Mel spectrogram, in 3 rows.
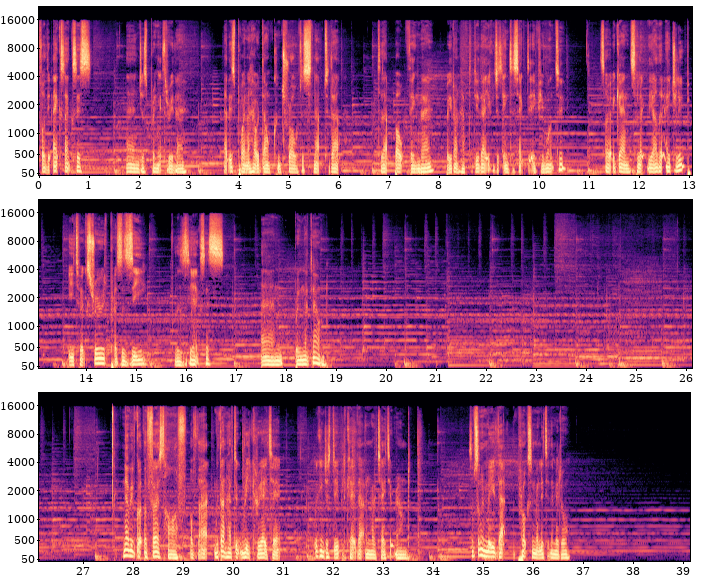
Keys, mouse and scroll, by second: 3.2 ctrl+click, 4.0 scroll down 1, 4.7 shift+middle click, 6.7 alt+click, 13.2 click, 13.7 scroll down 1, 14.4 shift+middle click, 17.4 click, 18.0 click, 18.6 click, 18.9 middle click, 22.8 click, 23.4 middle click, 24.5 scroll up 1, 25.5 scroll up 1, 27.1 middle click, 29.4 KP_1, 30.2 scroll up 1, 30.8 shift+middle click, 32.0 click, 36.2 scroll down 1, 36.8 shift+scroll down 1, 37.1 shift+middle click.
